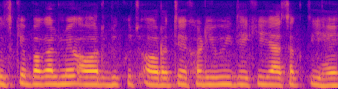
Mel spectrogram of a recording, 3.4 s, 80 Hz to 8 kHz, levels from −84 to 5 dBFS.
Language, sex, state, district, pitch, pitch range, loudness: Hindi, male, Chhattisgarh, Bastar, 195 Hz, 185-200 Hz, -16 LUFS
